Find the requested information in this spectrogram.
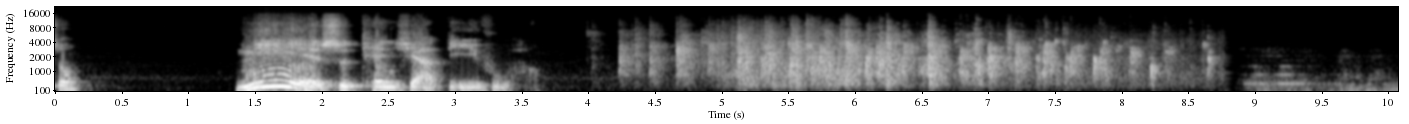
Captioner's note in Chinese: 眾鼓掌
